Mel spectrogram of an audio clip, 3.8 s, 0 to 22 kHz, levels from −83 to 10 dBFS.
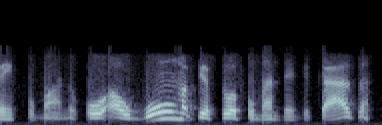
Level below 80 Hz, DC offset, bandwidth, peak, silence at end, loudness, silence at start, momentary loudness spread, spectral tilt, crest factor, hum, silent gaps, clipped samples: -64 dBFS; under 0.1%; 4.7 kHz; -2 dBFS; 0.15 s; -16 LUFS; 0 s; 13 LU; -9 dB/octave; 14 dB; none; none; under 0.1%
